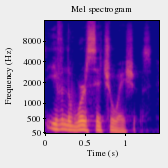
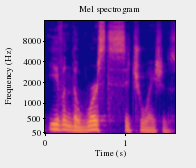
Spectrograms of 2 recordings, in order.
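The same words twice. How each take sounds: First: The t in worst is left silent. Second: The t in worst is clearly pronounced. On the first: The speaker calls it right. "T 묵음이에요. Just even the worst situations. That's fine" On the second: The speaker calls it wrong. "You do not have to say even the worst situations"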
